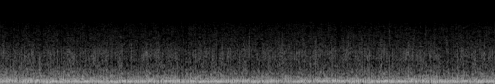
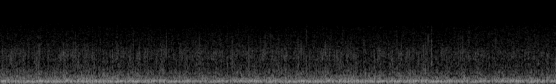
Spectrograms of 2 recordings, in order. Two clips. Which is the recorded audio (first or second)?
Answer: second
